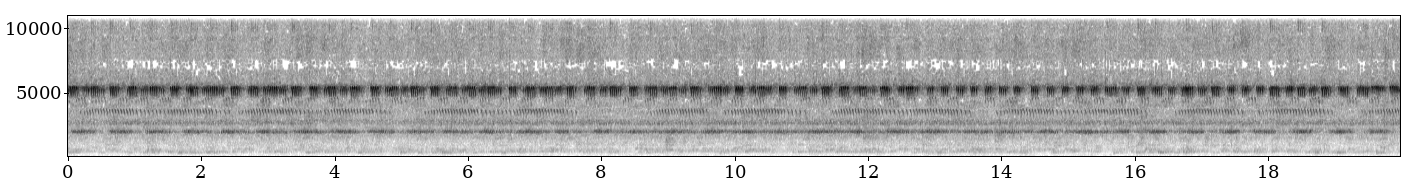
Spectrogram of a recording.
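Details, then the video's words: Crickets recorded as a rat-repelling lullaby and songbird training track: dense, fast-pulsed high chirps continue unbroken for twenty seconds, layered over a softer lower trill. "Suara jangkik pengusir tikus pengantar tidur"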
